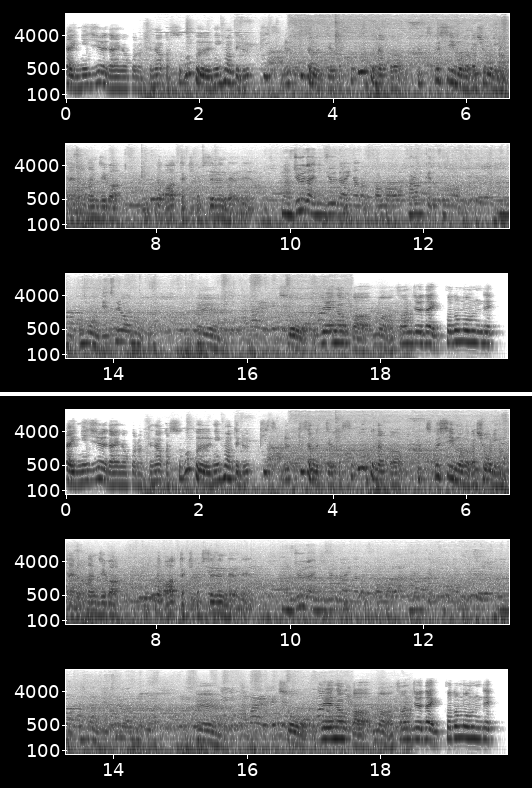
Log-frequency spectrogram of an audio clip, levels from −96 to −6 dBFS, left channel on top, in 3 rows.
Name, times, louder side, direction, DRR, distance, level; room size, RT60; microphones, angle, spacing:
voice 1, 0.0-7.5 8.0-9.4 15.2-15.7 16.5-19.6, right 2 dB, 30° right, 0.4 m, -28 dB
sound 1, 1.1-17.6, equal, 80° left, 0.9 m, -35 dB
sound 2, 3.0-18.5, right 3 dB, 85° right, 0.5 m, -36 dB
voice 2, 9.9-12.6 13.1-14.7, left 4 dB, 55° left, 0.5 m, -33 dB
2.7 x 2.3 x 2.7 m
head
